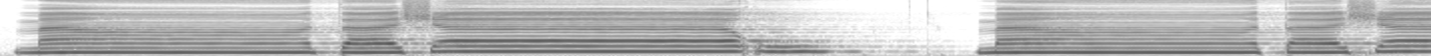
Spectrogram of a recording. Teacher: dalam satu kata Man tasyaau ini u bukan u hati-hati ya ini Hamzah dari tenggorokan paling bawah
